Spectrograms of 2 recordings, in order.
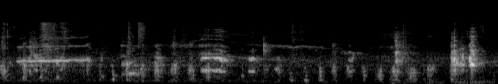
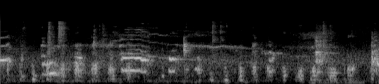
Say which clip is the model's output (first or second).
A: first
